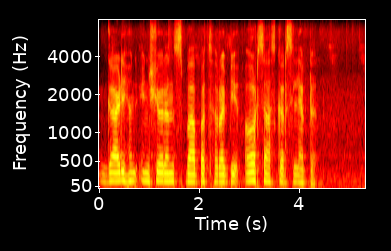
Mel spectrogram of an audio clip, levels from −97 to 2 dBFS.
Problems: none marked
